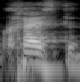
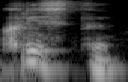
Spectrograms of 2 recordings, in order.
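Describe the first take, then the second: First: The vowel sounds like 'eye'. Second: The vowel sounds like 'ee'. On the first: This is how people say it nowadays. The speaker calls it wrong. "요즘 사람들은 이제 크라이스트, 크라이스트 그지만 사실 이건 틀린 발음입니다" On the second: This is the original pronunciation. The speaker calls it right. "원래는 크리스트입니다"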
